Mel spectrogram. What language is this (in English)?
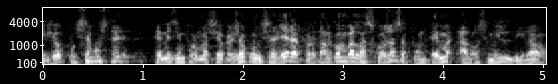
Catalan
